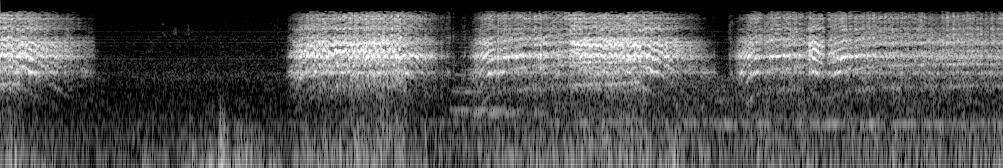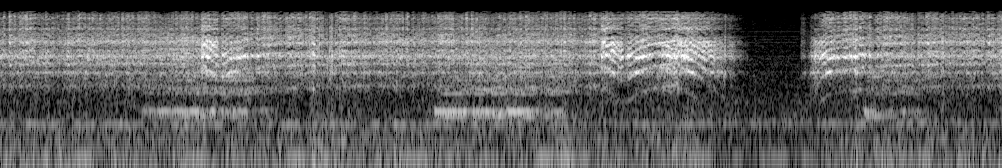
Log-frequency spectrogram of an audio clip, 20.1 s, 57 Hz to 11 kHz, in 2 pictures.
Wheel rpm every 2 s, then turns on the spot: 70, 70, 110, 90, 170, 200, 170, 200, 80, 140.
none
